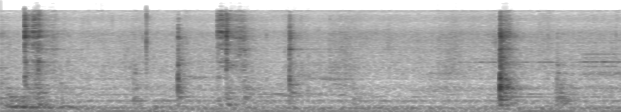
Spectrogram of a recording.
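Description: Bitter gourd frying with fish roe in a pan gives a soft, faint sizzle broken by a few scattered spatula scrapes and clinks, close by and without talk.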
